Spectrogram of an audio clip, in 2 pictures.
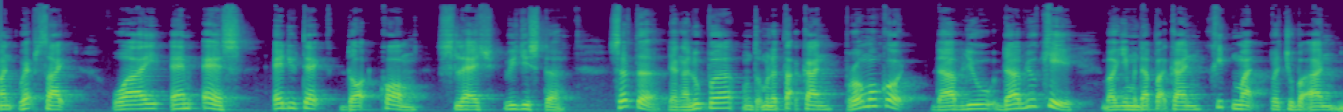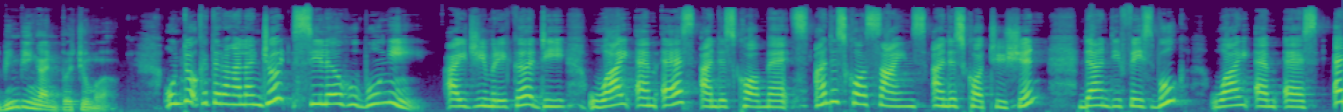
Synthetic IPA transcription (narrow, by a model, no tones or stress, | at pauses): nwɛp̚sajt̪̚ | wajɛmɛs | ɛdut̪ɛk̚dɔt̪̚kɔmslɛʃrid͡ʒist̪ə | sərt̪ad͡ʒaŋãnlupəunt̪ʊk̚mə̃lət̪aʔkanpɾomõkot̪̚dabəljudabəljukʰe | baɡimə̃ndapa̰t̪̚kanxit̪̚mat̪̚pərt͡ʃuba̰ʔanbimbiŋãnpərt͡ʃumã̰ | unt̪ʊʔkkət̪əɾaŋãnlaɲd͡ʒʊt̪̚siləɦubuŋĩ | ʔajd͡ʒimə̃ɾekadiwajʔɛmɛsandəskɔmɛ̃t̪̚sãndəskɔsajnsãndəskɔtʰuʃə̃ndandifesbuk | wajɛmɛsɛ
